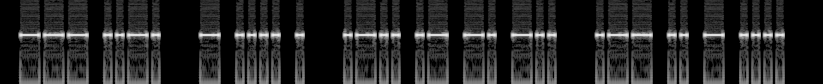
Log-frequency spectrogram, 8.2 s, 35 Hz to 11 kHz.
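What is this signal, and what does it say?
Morse code, heard as a keyed tone, about 20 wpm, 1000 Hz. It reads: OF THE LAND WITH
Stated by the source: Morse code practice at 20 wpm: famous quotations sent in telegraphy, from URVAG.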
